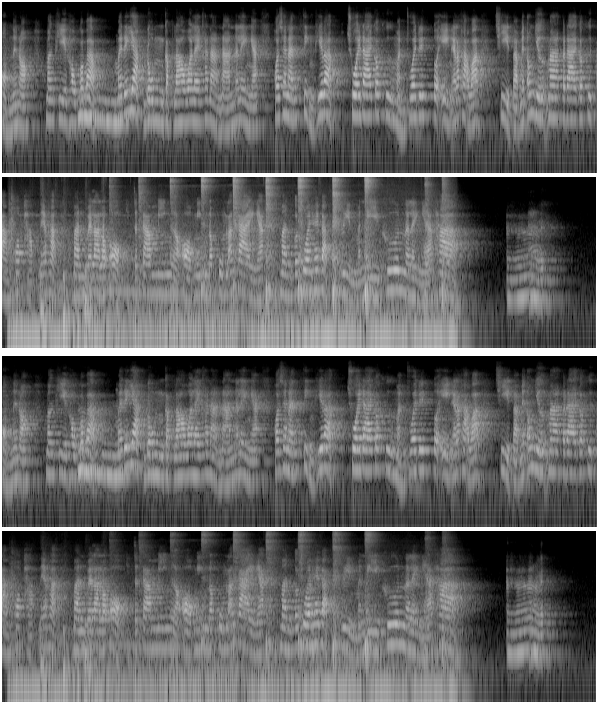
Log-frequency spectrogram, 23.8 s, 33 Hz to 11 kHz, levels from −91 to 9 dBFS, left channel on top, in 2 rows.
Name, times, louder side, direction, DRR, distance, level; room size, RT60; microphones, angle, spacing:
voice 1, 0.0-1.8 2.2-6.6 6.9-14.3 14.5-18.4 18.7-21.1 22.4-22.7, left 3 dB, 35° left, 7 dB, 0.7 m, -25 dB
voice 2, 1.5-2.5 18.0-18.2 22.0-22.7, right 1 dB, 75° right, 7 dB, 1.0 m, -30 dB
sound 1, 12.0-21.0, left 7 dB, 75° left, 0.4 m, -29 dB
15.5 x 8.4 x 3.3 m, 1.2 s
head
